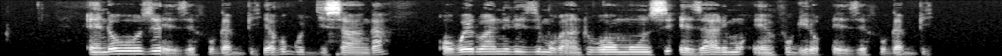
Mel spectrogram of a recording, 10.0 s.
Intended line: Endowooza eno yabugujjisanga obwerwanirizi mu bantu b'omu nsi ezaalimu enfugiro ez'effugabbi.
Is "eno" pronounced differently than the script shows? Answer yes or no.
yes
